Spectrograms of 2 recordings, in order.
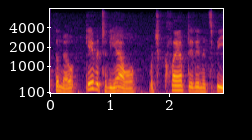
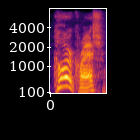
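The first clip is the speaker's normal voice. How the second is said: loud roar on Car crash; 4 semitones higher, 11 dB louder than usual. Acted. Hagrid roaring at the Dursleys, furious roar. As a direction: bellow it in outrage. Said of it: "roared Hagrid".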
